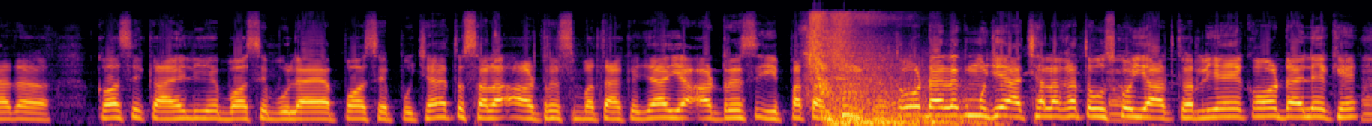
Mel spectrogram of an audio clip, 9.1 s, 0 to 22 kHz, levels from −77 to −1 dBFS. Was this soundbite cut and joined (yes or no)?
yes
